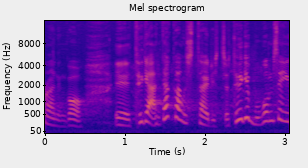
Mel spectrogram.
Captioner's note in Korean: 웃음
